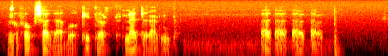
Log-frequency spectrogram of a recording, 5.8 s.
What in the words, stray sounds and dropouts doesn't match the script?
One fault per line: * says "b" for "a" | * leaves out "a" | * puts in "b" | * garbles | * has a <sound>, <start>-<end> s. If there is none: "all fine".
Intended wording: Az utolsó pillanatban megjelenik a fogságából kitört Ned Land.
* leaves out "utolsó pillanatban megjelenik"
* has a laugh, 3.9-4.9 s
